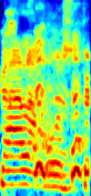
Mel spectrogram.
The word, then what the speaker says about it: Cálamos: También organizas y has presentado eventos como el poético musical Calomos y Péndolos. No, lo digo bien, perdón. – Cálamos y Péndola. – Cálamos, perdón, Cálamos, el acento.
